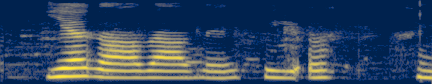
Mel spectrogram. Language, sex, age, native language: Icelandic, female, 10, Icelandic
